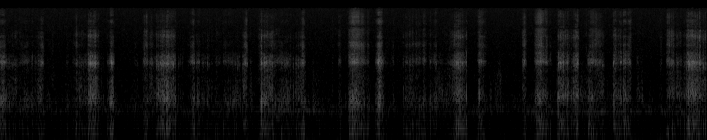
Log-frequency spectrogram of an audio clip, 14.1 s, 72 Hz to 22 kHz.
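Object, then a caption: Steel fountain pen nib on paper notebook page. A fine steel fountain pen nib scratches stroke by stroke across a flat, solid page of lined cream writing paper on a desk, writing Korean characters in close-up. Short, dry, papery scratches come in quick bursts with a thin high squeak near 1.7 kHz and bright hiss above, separated by quiet pauses.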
